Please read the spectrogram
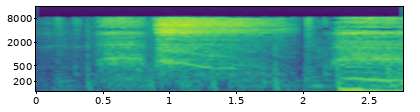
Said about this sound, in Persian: نفس عمیق میکشم.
